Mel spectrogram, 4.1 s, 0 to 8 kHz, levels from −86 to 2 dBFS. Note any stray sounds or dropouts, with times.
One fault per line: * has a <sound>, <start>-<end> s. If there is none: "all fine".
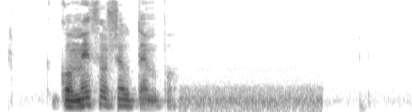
all fine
